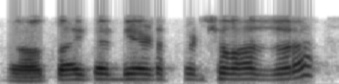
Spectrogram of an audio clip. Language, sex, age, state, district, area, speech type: Kashmiri, male, 18-30, Jammu and Kashmir, Pulwama, urban, conversation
